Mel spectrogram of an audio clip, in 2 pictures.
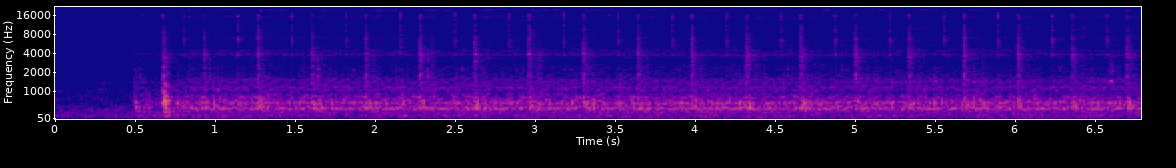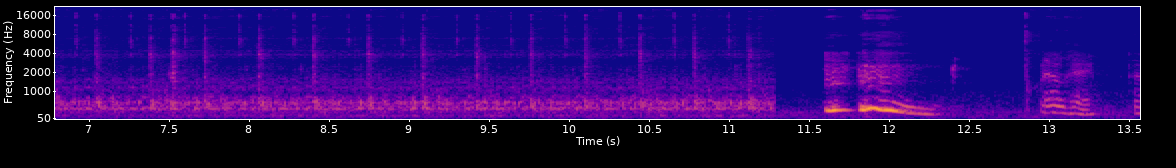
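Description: A sewing machine runs a long straight gathering stitch down a length of fabric, humming and clattering steadily at close range for about ten seconds before stopping, followed by a brief voice.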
